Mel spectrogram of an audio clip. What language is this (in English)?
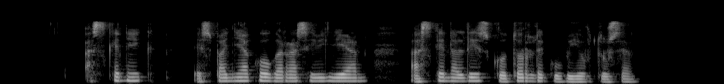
Basque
